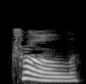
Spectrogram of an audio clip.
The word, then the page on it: troll: trəʋl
